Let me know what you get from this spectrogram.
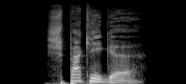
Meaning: inflection of spackig: 1. strong/mixed nominative/accusative feminine singular 2. strong nominative/accusative plural 3. weak nominative all-gender singular 4. weak accusative feminine/neuter singular
- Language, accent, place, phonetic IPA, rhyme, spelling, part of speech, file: German, Germany, Berlin, [ˈʃpakɪɡə], -akɪɡə, spackige, adjective, De-spackige.ogg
